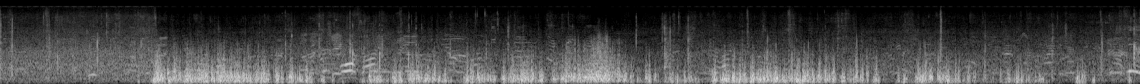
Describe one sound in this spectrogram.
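Players shout and call to each other across an open field in the distance.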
